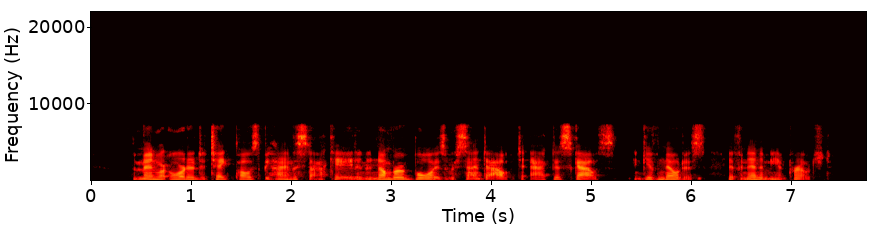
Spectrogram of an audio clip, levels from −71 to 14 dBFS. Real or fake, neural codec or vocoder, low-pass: fake; vocoder, 22.05 kHz, 80 mel bands, HiFi-GAN; 7.2 kHz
